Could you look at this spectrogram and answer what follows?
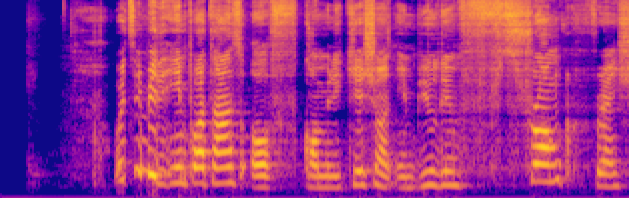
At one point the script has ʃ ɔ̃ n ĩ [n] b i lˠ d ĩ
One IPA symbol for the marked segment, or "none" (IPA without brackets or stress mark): n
